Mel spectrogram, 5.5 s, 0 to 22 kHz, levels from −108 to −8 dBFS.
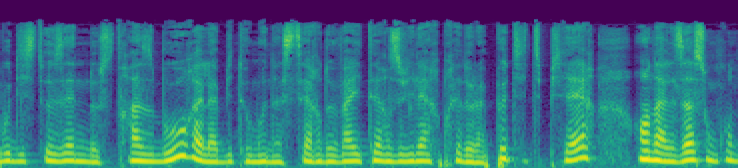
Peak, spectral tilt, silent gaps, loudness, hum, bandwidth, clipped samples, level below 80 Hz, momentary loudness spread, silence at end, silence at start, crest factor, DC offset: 0 dBFS; -6.5 dB/octave; none; -18 LUFS; none; 13 kHz; under 0.1%; -44 dBFS; 7 LU; 0 s; 0 s; 16 dB; under 0.1%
